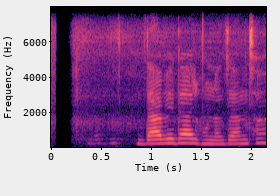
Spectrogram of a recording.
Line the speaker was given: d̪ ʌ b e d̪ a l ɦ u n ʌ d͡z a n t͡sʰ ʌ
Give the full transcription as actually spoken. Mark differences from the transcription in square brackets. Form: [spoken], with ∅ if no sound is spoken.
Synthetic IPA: d̪ [a] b e d̪ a [r] ɦ u n ʌ d͡z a n t͡sʰ ʌ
